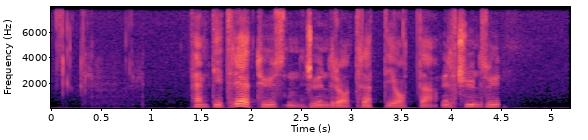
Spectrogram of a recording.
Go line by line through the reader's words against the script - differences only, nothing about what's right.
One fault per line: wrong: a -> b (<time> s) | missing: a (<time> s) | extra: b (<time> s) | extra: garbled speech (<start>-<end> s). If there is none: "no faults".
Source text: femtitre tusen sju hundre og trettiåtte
missing: sju (2.5 s)
extra: garbled speech (3.9-4.5 s)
